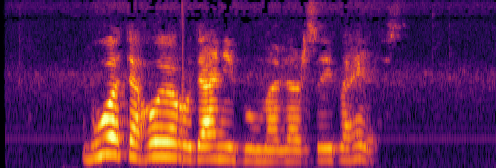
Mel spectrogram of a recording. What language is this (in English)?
Central Kurdish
